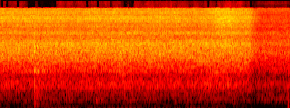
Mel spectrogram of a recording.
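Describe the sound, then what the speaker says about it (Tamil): Chopped tomatoes with onions and ginger-garlic paste sauté in a pan, giving a steady, moderately quiet sizzling hiss with a few faint clinks, the sound dropping slightly near the end. "இப்போ தக்காளி நம்மளுக்கு நல்லா வதங்கணும்"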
